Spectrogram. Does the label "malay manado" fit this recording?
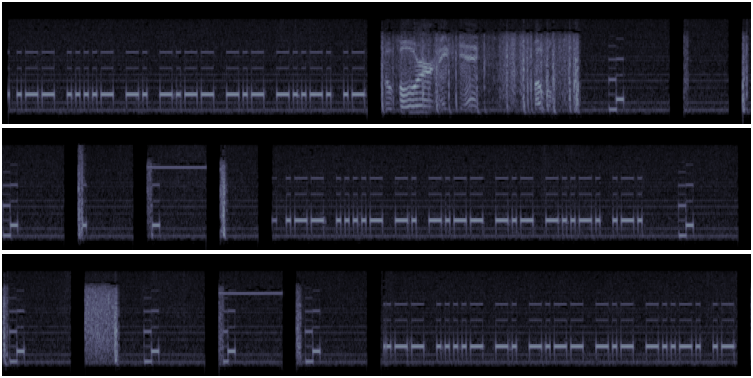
No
